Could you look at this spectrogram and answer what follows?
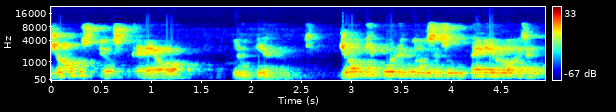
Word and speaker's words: Yom Kippur: Esto viene de un término hebreo que se pronuncia Yom Kippur.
